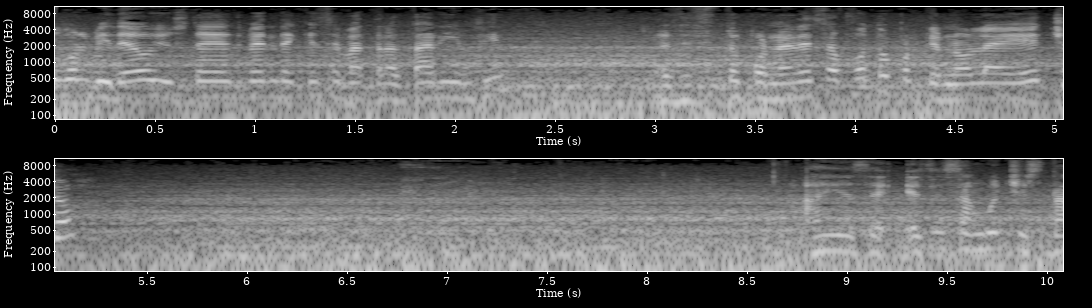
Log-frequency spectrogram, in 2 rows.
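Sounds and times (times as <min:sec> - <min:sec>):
car engine rumble from cabin: 0:00.0 - 0:10.0.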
